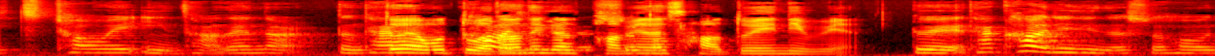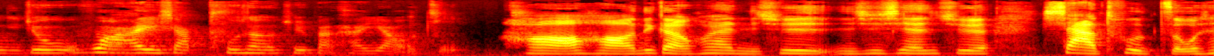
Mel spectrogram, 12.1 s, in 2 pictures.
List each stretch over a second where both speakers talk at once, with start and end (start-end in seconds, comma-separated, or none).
1.9-3.4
